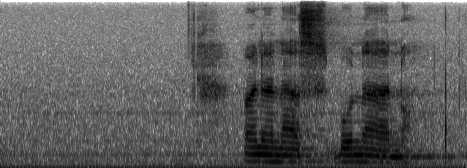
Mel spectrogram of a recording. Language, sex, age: Xhosa, male, 26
